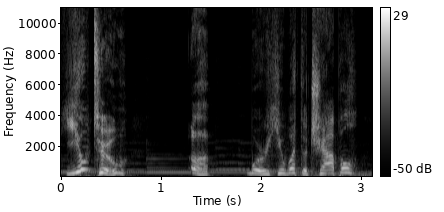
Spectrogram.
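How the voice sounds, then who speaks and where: Woman acting hesitant townswoman, halting speech, higher voice, fantasy audio drama, faint music. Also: natural voice. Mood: anxious. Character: hesitant female townsperson bringing word to strangers.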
